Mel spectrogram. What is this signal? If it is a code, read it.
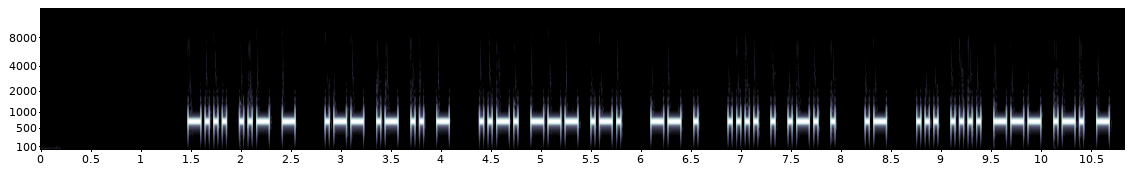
Morse code, heard as a keyed tone, about 28 wpm, 700 Hz. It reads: BUT WAIT FOR ME HERE A SHORT
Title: Sentences from Top 1000 Words - Review Part 2 - 28wpm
